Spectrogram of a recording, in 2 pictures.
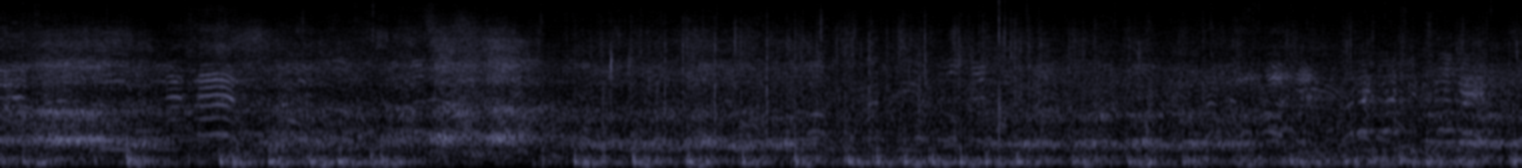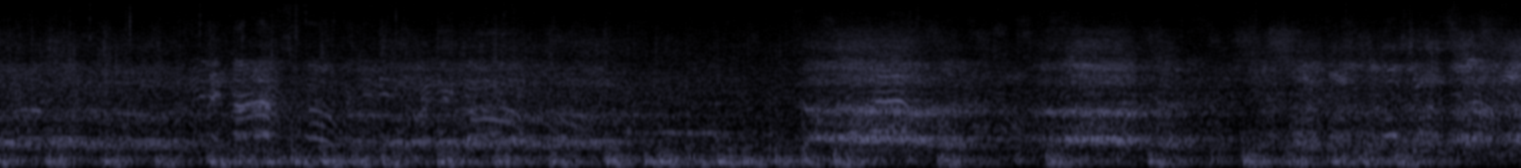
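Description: A crowd chants and sings loudly in an open stadium.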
